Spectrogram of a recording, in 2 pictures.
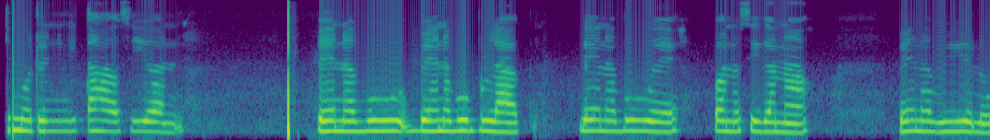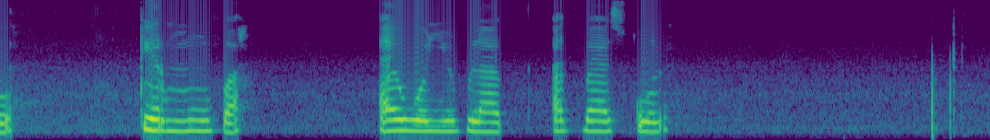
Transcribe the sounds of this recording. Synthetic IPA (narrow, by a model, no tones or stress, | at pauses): timotoniŋɡitahawsijɔnːi | bɛnabubɛnabublak̚ | bɛnabuwɛ | fanosiɡana | b̥ɛnabujelo | kiɾmufa | ajwoɲublak̚ | ak̚baskul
